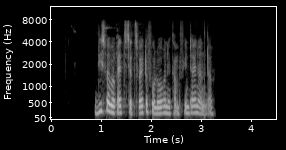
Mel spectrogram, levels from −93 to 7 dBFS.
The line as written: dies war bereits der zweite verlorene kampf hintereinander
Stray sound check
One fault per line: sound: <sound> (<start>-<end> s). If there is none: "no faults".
no faults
